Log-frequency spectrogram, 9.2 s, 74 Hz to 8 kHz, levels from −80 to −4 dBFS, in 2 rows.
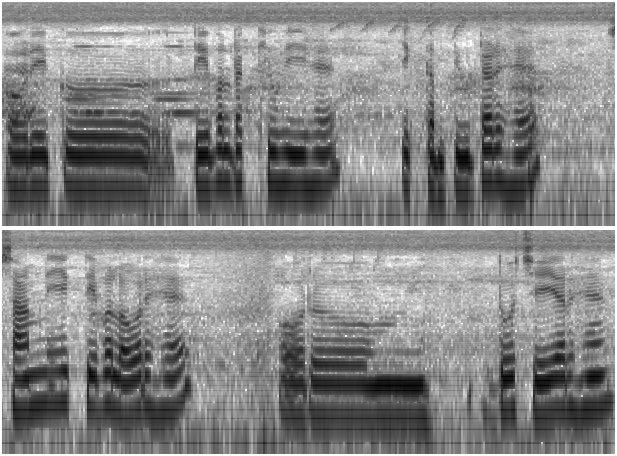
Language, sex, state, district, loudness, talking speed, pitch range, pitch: Hindi, male, Madhya Pradesh, Katni, -15 LUFS, 125 wpm, 145-180 Hz, 160 Hz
